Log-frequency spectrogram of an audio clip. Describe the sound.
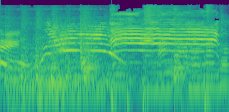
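A loud, sustained crowd ovation as a boxer enters the ring: many voices cheering and shouting together in a steady roar, with rising and falling yells and whoops cutting through.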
